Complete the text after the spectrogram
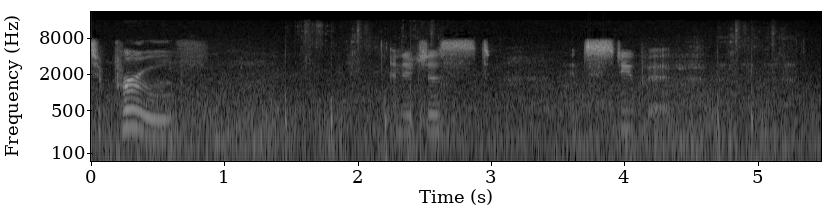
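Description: A young woman talks briefly into a close microphone.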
